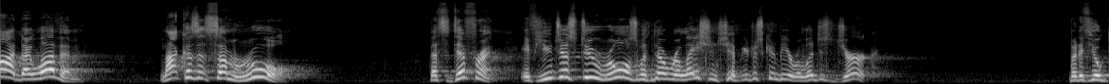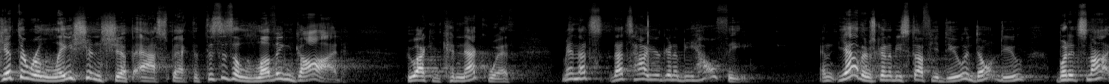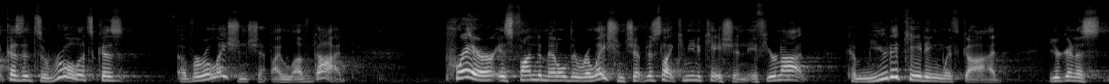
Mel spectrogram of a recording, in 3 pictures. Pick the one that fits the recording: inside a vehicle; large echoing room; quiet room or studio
large echoing room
